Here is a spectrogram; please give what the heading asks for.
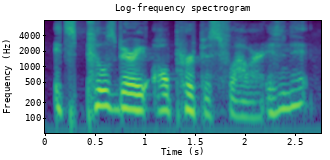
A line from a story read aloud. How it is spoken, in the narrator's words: whispered to her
